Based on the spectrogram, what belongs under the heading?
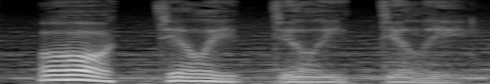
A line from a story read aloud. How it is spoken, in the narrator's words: sighed Simkin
